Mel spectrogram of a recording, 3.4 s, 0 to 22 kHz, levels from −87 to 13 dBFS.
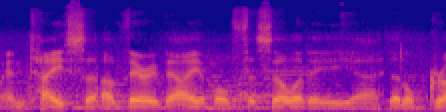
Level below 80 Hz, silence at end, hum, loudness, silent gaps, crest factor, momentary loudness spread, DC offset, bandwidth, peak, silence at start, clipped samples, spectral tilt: -72 dBFS; 0 s; none; -22 LUFS; none; 14 dB; 5 LU; under 0.1%; 19.5 kHz; -8 dBFS; 0 s; under 0.1%; -4 dB/octave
